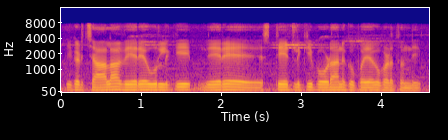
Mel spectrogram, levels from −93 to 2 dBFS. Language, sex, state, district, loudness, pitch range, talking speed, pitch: Telugu, male, Andhra Pradesh, Anantapur, -17 LUFS, 110-120 Hz, 115 wpm, 115 Hz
